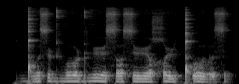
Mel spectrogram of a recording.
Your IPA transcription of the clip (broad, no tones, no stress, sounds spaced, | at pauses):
ɡ͡ǃ ʊ s ʏ ɖʱ oː ɖʱ ʏː s ɔ s ʏː χ ʉː ǃʼ o l ʊ s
